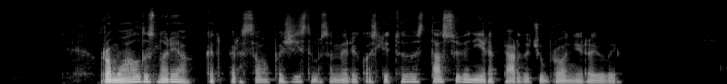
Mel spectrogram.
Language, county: Lithuanian, Alytus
